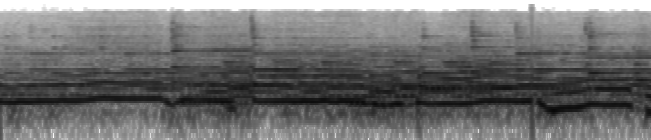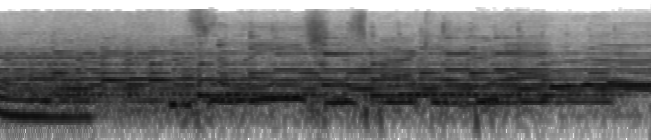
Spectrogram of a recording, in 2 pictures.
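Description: Several dogs howl together in a loud, sustained chorus with sliding, wavering pitches, and a few sharp barks break through near the end. No one speaks.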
